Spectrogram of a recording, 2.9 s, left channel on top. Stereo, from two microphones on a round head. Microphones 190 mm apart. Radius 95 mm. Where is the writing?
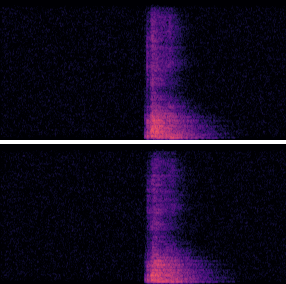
45° left (ahead or behind), 0.6 m.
